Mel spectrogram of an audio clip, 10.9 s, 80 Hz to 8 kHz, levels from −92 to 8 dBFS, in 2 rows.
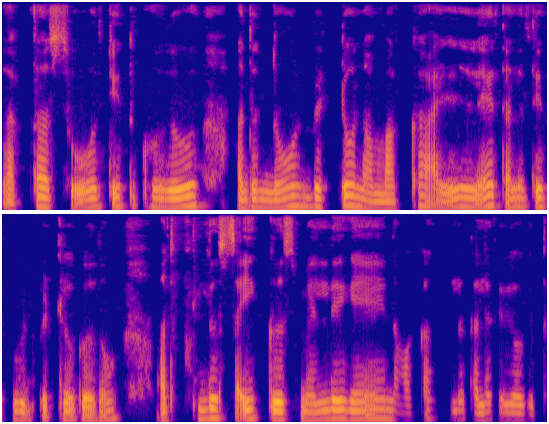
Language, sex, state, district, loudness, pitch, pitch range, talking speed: Kannada, male, Karnataka, Shimoga, -20 LUFS, 125 Hz, 115-130 Hz, 115 wpm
